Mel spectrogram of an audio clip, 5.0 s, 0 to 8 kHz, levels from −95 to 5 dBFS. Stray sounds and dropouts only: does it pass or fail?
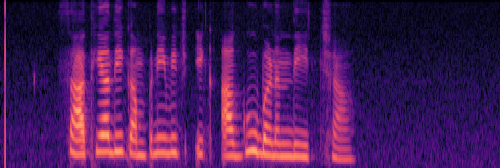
pass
